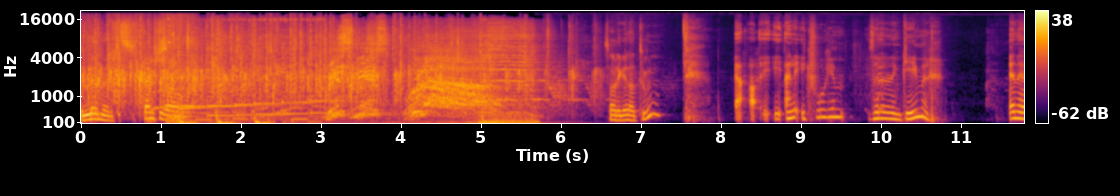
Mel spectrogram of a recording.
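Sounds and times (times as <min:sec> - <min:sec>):
speech: 0:00.0 - 0:01.7, 0:06.6 - 0:07.3, 0:08.2 - 0:10.8, 0:11.6 - 0:11.7
applause: 0:00.0 - 0:06.8.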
